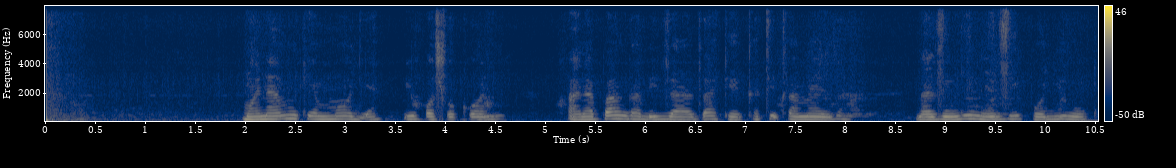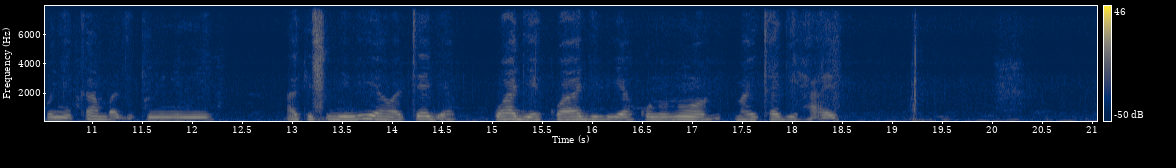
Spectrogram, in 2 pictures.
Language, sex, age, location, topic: Swahili, female, 18-24, Dar es Salaam, finance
